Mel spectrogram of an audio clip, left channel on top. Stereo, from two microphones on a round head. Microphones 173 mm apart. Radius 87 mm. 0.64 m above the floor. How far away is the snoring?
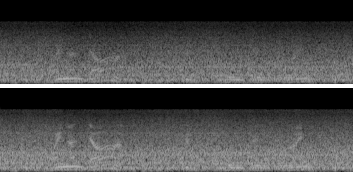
No snoring in this recording.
